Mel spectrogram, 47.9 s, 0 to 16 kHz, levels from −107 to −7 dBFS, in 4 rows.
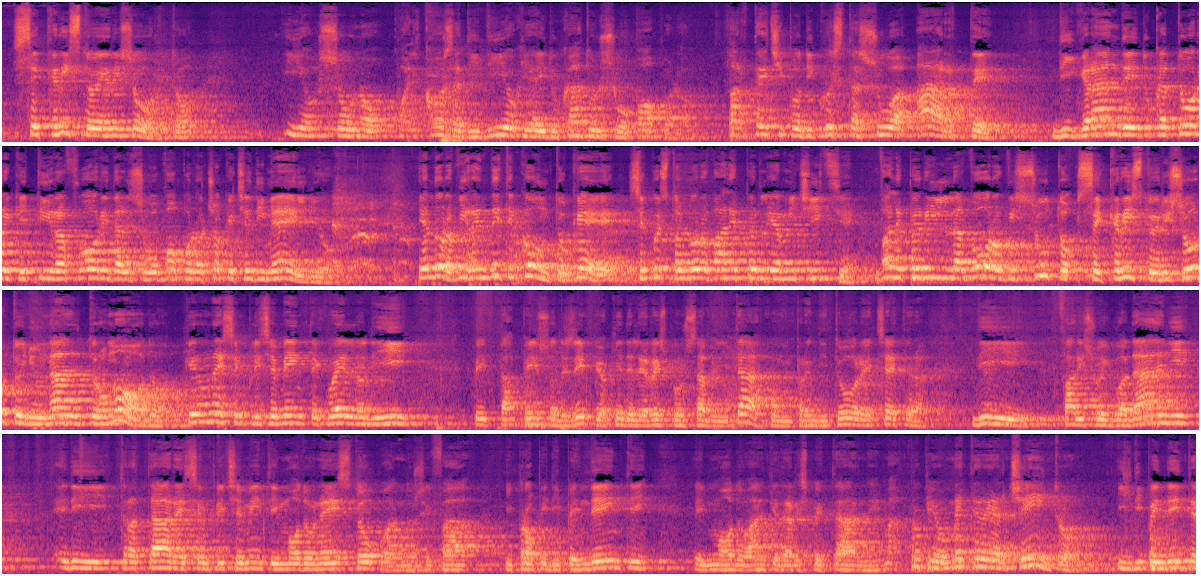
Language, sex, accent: Italian, male, native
